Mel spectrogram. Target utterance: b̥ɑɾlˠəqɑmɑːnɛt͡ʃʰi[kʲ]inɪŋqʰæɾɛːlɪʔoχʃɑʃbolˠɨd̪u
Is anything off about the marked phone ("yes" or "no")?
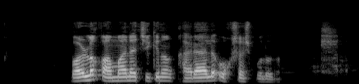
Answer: no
